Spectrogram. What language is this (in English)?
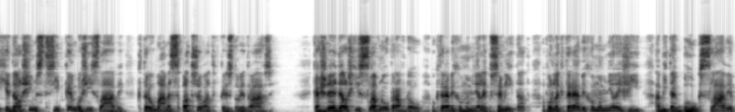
Czech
